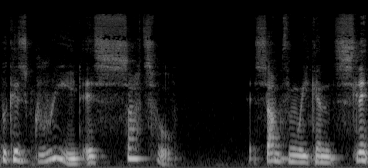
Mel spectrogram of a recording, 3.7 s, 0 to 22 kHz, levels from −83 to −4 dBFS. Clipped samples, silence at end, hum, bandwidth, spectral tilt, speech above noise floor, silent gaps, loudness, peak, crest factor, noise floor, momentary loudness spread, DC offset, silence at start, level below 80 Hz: under 0.1%; 0 s; none; 15.5 kHz; -5 dB/octave; 35 dB; none; -34 LUFS; -14 dBFS; 20 dB; -68 dBFS; 11 LU; under 0.1%; 0 s; -70 dBFS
